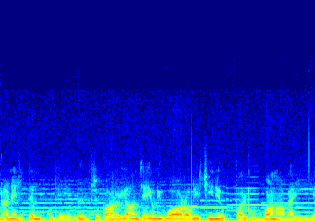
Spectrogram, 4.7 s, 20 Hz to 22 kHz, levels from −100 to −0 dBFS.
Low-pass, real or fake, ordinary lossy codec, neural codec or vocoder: 19.8 kHz; real; MP3, 64 kbps; none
